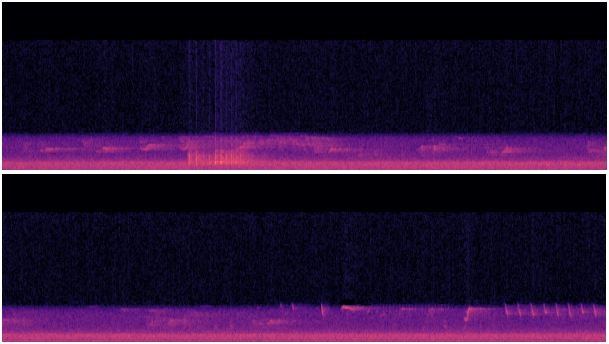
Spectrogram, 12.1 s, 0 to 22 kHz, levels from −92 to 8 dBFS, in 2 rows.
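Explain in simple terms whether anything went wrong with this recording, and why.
Three quick blips, at 1.23 to 1.25 s, 3.81 s and 9.31 s, come from damaged data in a compressed stream: corrupted bytes that the decoder stumbled over while finding its place again.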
